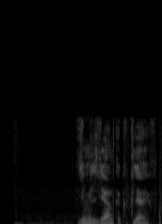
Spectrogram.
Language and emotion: Russian, neutral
